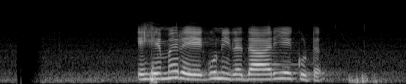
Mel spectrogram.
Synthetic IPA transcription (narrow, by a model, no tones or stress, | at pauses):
eɦeməɾeːɡuniɾɐd̪aːɾiekuʈə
